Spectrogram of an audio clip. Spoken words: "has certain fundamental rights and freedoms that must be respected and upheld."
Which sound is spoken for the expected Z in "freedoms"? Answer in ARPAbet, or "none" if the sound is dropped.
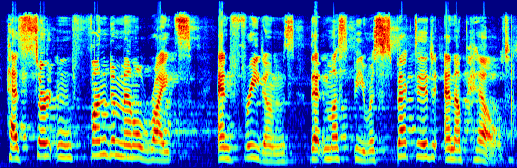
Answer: Z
